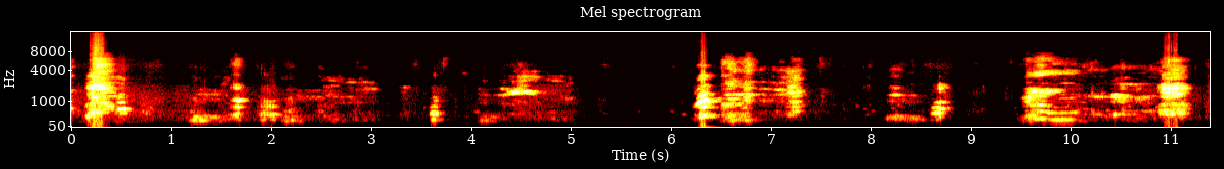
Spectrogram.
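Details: Domestic sow not coming into heat. Bursts of short, harsh grunts and oinks are spread through the recording, some loud and clipped, with sharp knocks and a few quieter murmurs, possibly human voice, between them.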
